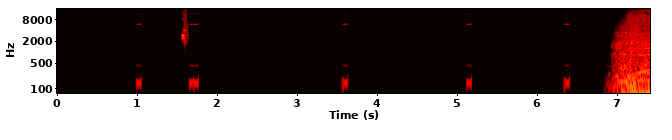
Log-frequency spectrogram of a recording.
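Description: Short electronic beeps sound now and then.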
